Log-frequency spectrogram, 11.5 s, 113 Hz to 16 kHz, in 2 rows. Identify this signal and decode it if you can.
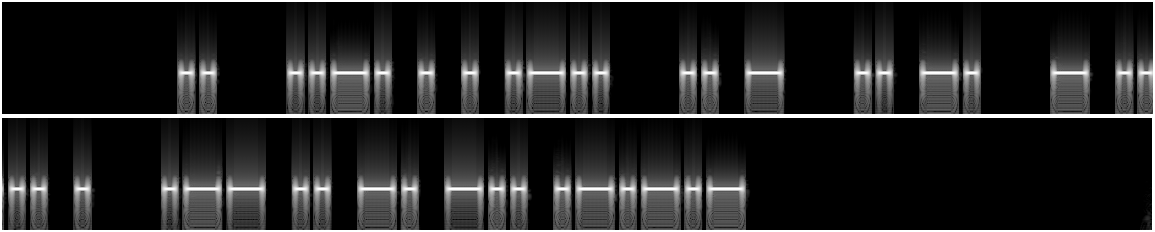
Morse code, heard as a keyed tone, about 22 wpm, 700 Hz. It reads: I FEEL IT IN THE WIND.
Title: Sentences from Top 1000 Words - Review Part 2 - 22wpm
